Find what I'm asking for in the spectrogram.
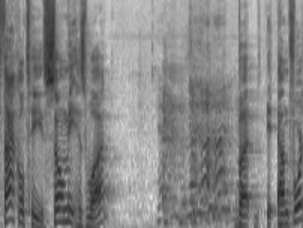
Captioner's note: laughter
